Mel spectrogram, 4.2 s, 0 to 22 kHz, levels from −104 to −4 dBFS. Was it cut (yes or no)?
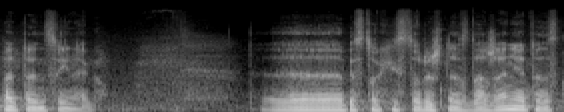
yes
